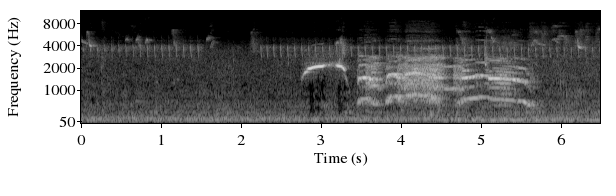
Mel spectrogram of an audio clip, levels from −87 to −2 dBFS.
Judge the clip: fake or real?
real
